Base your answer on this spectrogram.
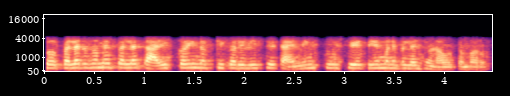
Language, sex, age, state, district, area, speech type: Gujarati, female, 18-30, Gujarat, Surat, urban, conversation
